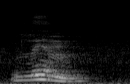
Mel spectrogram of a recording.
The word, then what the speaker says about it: limb: Limb. So often when B is after an M, it is silent.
